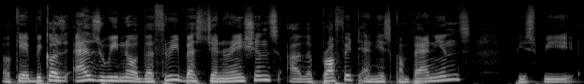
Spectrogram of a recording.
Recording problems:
none

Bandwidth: 17.5 kHz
